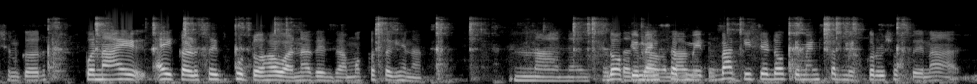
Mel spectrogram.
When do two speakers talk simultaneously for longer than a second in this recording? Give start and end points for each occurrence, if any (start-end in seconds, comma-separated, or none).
6.1-7.4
